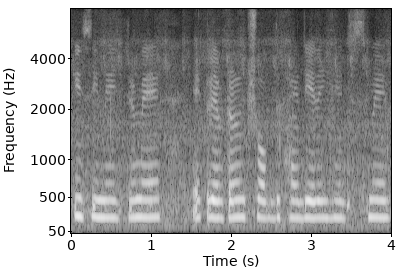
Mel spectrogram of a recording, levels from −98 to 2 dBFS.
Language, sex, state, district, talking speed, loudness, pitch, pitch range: Hindi, female, Madhya Pradesh, Dhar, 165 wpm, -15 LUFS, 230 Hz, 225-235 Hz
